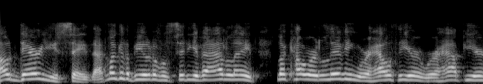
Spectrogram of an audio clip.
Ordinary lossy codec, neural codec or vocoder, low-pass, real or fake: Opus, 24 kbps; codec, 16 kHz, 4.8 kbps, FACodec; 7.2 kHz; fake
